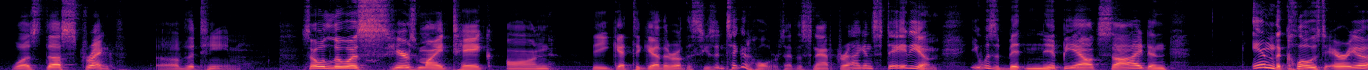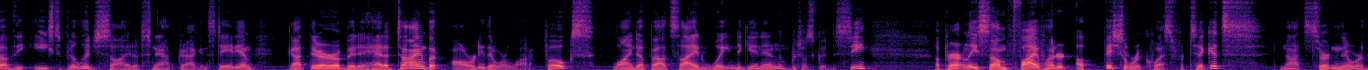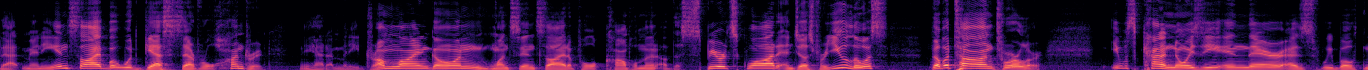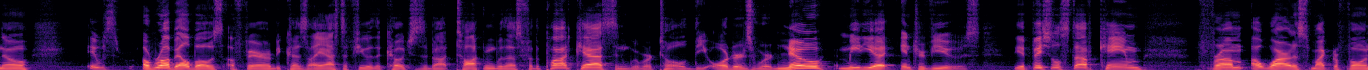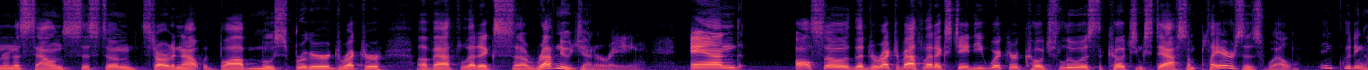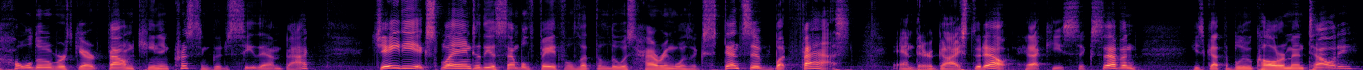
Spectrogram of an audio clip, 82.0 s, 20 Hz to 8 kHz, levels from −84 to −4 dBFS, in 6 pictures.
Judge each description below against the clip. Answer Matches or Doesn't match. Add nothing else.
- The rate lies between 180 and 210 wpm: Doesn't match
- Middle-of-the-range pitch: Matches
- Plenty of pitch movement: Doesn't match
